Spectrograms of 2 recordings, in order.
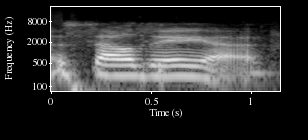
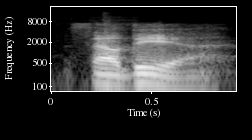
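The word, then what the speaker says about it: Saldaea: Pronounce this. Saldia. Oh my goodness gracious. It sounds so different saying it out loud than in my Goodness gracious. Pick a side, Kay. Saldea. Okay. Saldia.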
